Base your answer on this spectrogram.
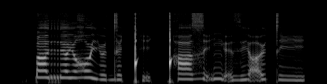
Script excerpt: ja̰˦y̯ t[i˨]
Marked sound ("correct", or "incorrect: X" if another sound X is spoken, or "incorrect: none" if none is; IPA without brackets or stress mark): correct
